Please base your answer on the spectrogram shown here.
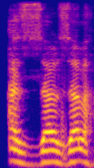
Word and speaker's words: Az-Zalzalah: Apakah kalau kita membacanya dibaca surah Alzalzalah atau Azzalzalah, Om Ahad? Azzalzalah. Azzalzalah. Azzalzalah. Pakai Z. langsung ke Z, Ustaz.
